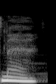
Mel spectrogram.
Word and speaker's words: mère: The French for mother is mère. True or false? True. Fun facts. The French spell it M, E with an accent, R, E. But it's pronounced like our English word for a female horse.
